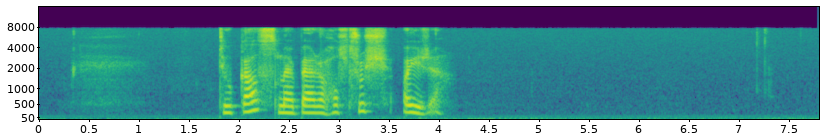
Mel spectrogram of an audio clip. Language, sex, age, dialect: Faroese, female, 15-35, Suðurstreymoy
